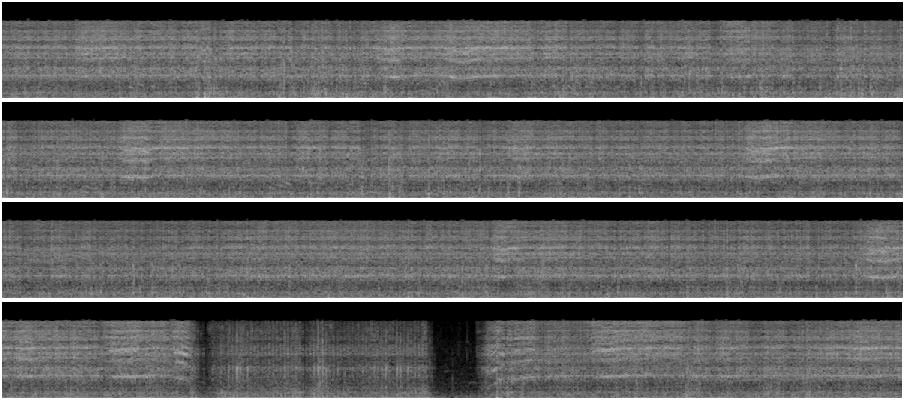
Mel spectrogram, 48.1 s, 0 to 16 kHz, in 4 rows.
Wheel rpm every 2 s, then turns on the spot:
230, 230, 230, 230, 230, 230, 230, 230, 230, 230, 230, 230, 230, 230, 240, 230, 230, 230, 220, 50, 40, 180, 230, 230.
38-42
